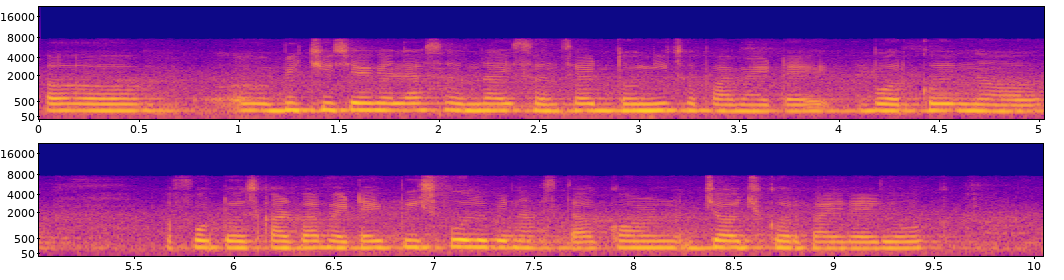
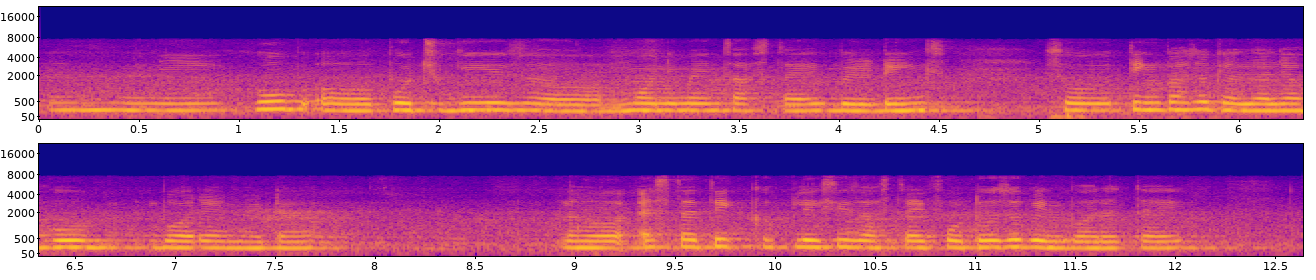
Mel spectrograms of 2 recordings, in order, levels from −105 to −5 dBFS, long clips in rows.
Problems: continuous background conversations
